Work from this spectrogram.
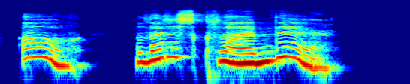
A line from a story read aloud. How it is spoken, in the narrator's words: cried Bess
